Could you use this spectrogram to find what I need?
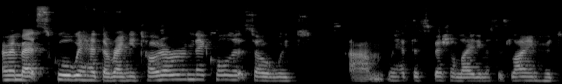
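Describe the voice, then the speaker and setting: Speaking very fast with a New Zealand accent, a woman has a medium pitch, a bright, sharp tone and fairly even intonation in a very clean recording with a silent background. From Iraq, Baghdad; New Zealand from age nine. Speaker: lawyer. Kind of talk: interview.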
